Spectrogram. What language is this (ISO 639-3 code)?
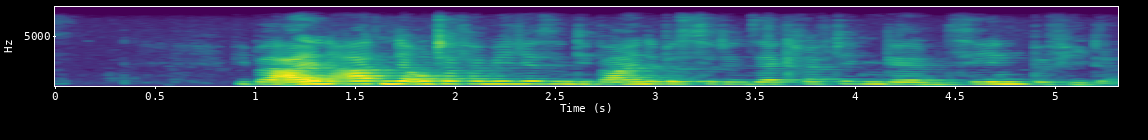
deu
